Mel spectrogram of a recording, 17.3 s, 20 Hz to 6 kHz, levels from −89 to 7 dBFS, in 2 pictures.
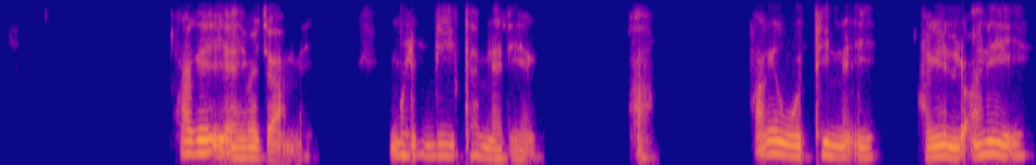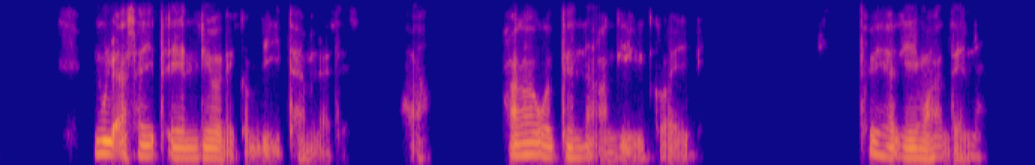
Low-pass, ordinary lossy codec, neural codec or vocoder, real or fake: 5.4 kHz; Opus, 16 kbps; codec, 16 kHz, 8 kbps, FunCodec, trained on LibriTTS, 25 frames a second; fake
